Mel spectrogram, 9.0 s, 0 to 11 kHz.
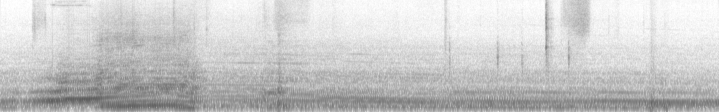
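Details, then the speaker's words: Shelby Super Snake with Stage 3 Whipple supercharger after new carbon fiber intake and larger air filter boxes, heard inside the car on a pull: strong engine rumble with rising supercharger whine climbing with revs, plus intake noise; healthy whine. "I can hear the whine to the supercharger, and I can hear the intakes, the air intake filters as well. You can definitely hear more whine of the supercharger inside."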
